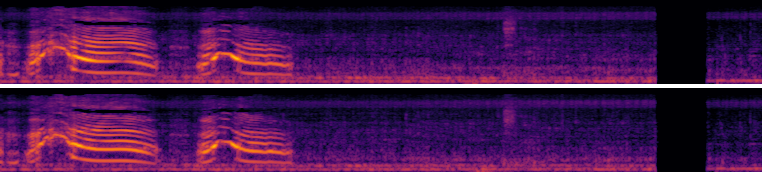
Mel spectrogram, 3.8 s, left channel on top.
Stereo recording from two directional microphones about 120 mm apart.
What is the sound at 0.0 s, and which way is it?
Cat, 50° right (ahead or behind).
